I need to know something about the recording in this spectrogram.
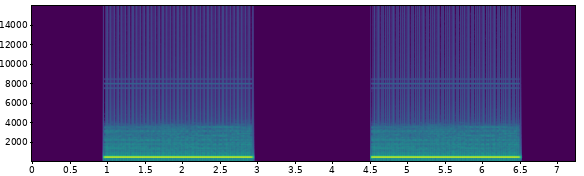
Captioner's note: dial tone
